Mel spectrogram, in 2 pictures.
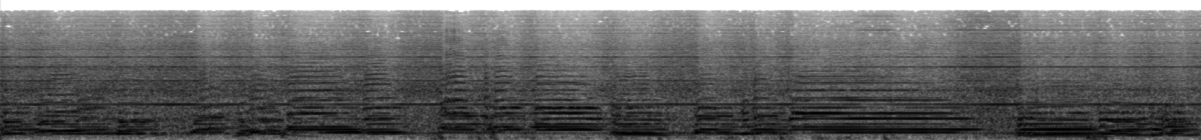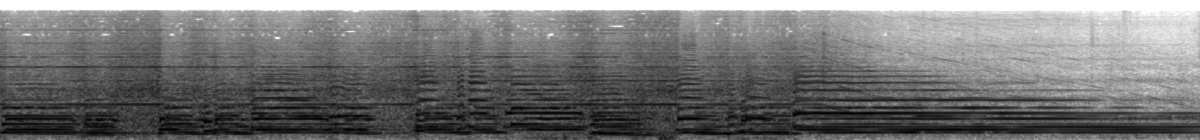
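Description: Bavarian brass band music: several brass instruments play a short tune that ends on a held chord, which fades away near the end. A steady high whine runs under the first half, the leaf blower used in the sketch.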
